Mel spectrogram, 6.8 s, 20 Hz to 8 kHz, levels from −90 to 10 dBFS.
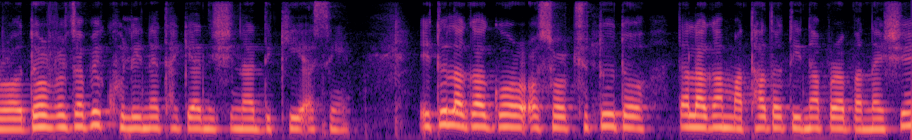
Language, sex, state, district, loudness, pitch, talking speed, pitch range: Nagamese, male, Nagaland, Kohima, -16 LUFS, 195 Hz, 185 wpm, 185-215 Hz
